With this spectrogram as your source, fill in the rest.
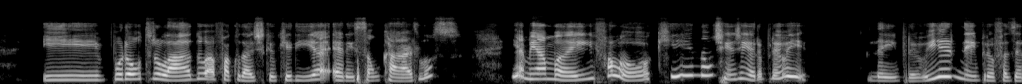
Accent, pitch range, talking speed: Brazilian, 195-295 Hz, 195 wpm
